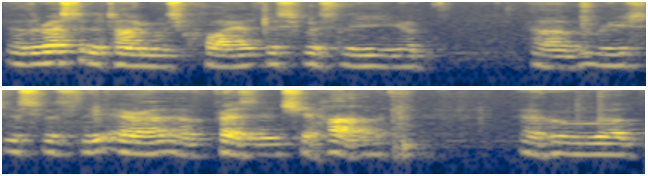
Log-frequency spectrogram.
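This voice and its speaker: Recorded from afar in a reverberant room with a faint background hiss, an elderly former diplomat in his eighties gives an oral history interview. He speaks calmly but haltingly, full of pauses and fillers as he gropes for words, at an ordinary male pitch.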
